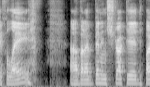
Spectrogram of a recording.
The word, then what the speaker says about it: fillet: be wanting to say filet but i've been instructed by a reliable source that fill it is the engineering way to pronounce the word and filet is the cooking way so i don't know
